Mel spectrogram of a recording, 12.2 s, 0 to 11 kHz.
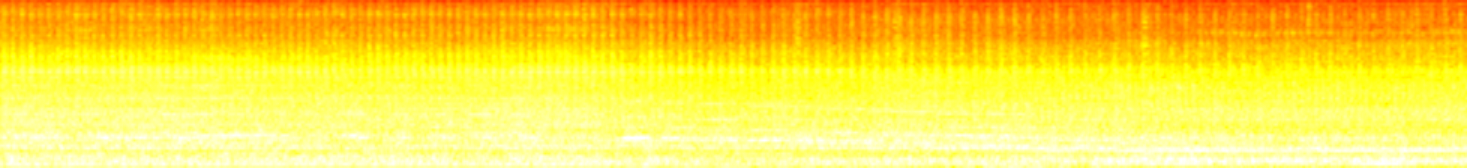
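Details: YuMZ tractor (EO-2621) diesel at steady idle with a sharp, regular knocking tick that stays even at constant speed; piston knock, likely worn pistons slapping.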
